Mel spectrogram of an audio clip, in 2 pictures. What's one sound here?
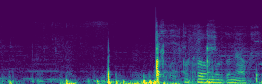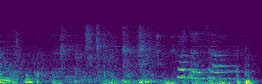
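A woman talks on a phone nearby.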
